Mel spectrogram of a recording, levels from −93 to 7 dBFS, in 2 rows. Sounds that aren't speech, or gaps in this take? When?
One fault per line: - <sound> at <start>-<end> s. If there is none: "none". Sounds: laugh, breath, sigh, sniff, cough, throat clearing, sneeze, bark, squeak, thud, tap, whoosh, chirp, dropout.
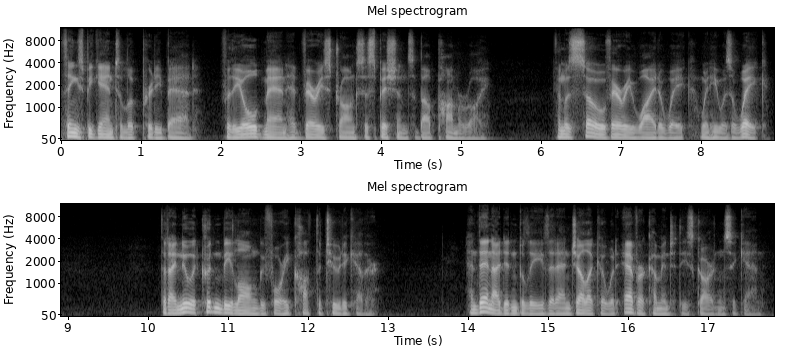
none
